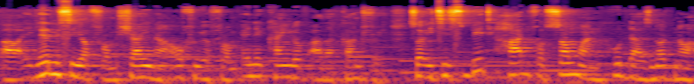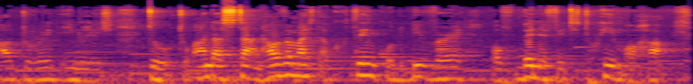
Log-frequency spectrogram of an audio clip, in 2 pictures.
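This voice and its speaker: A man's voice: a little high, normal speed, echoey room, music in the background. A man hosting a screen-recorded tech tutorial, walking through steps in loose, repetitive phrasing with many fillers. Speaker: tutorial host. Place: indoor room, seen in corner webcam.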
